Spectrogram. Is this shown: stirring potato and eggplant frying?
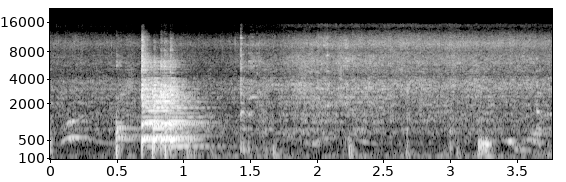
yes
